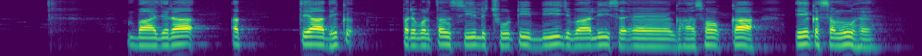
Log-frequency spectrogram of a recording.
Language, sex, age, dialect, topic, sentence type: Hindi, male, 31-35, Kanauji Braj Bhasha, agriculture, statement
